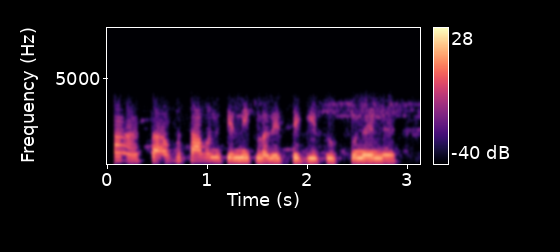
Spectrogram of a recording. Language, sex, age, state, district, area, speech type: Maithili, female, 60+, Bihar, Supaul, urban, conversation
